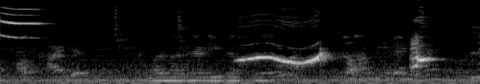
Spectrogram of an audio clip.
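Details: African grey parrot whistling indoors: a long wavering whistle that rises and falls, then a sharp upward-sweeping whistle, over a quiet low hum and soft mumbled sounds.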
